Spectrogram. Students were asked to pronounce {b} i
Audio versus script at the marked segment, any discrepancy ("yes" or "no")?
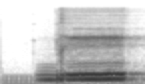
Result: no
